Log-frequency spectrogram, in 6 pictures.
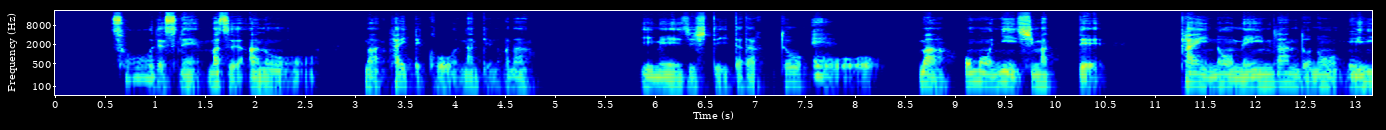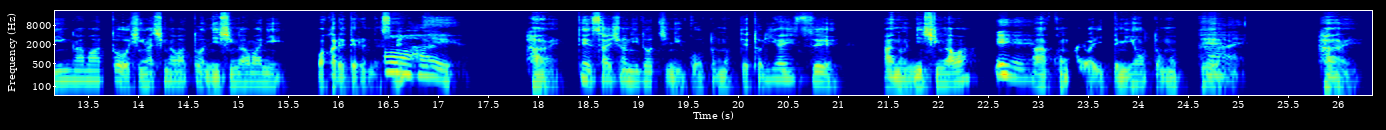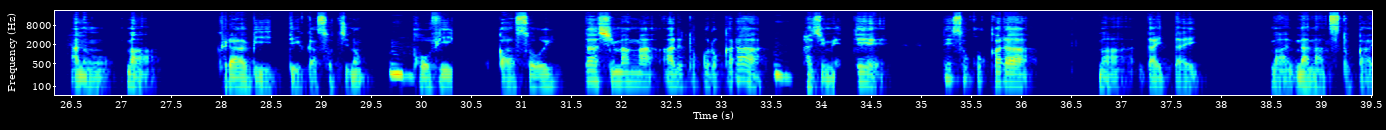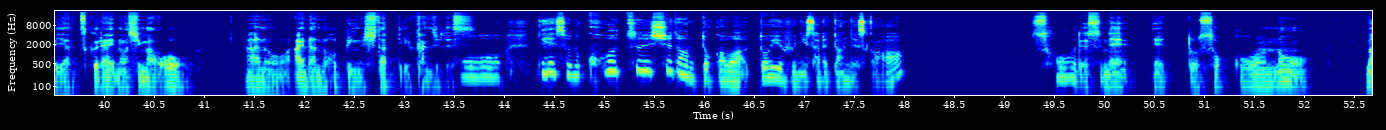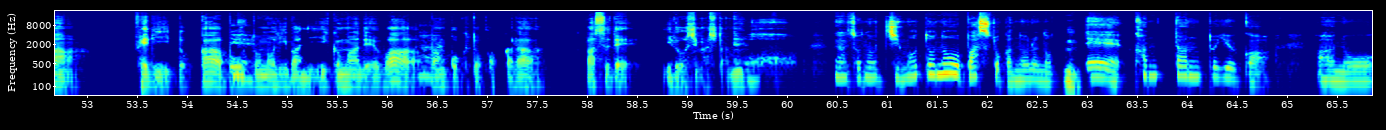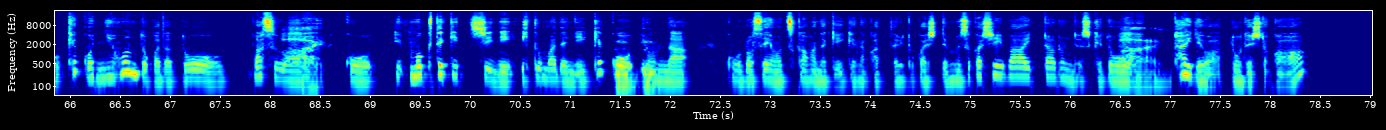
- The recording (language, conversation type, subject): Japanese, podcast, 人生で一番忘れられない旅の話を聞かせていただけますか？
- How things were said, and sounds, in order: in English: "アイランドホッピング"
